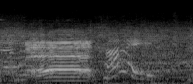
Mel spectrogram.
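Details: Domestic sheep on a small farm, being herded in for spring shearing as the weather warms; one long harmonic bleat with a steady wavering tone lasts about half a second, followed by a shorter falling call, people talking nearby.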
